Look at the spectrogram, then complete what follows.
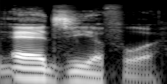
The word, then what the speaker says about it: Ejiofor: Okay, it's Ejiofor.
